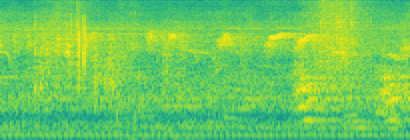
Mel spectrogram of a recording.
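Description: A dog barking briefly about one and a half seconds in, over a steady low hum.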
